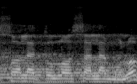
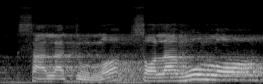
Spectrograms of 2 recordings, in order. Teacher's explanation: Nah, salatullah salamullah, kebalik itu ininya, sod sama sin ya. Ada itu yang baca sinnya sodnya dibaca sin. Harusnya sholatullah salamullah, bacanya salatullah salamullah.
